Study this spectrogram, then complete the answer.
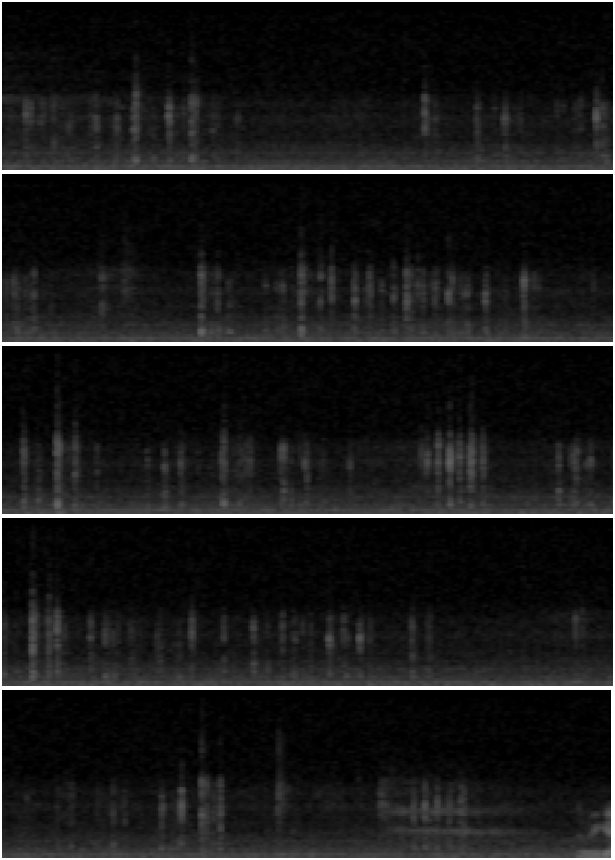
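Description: Steady, quiet typing on a computer keyboard while writing smart contract code, with irregular soft clicks and taps running throughout and no voice.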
